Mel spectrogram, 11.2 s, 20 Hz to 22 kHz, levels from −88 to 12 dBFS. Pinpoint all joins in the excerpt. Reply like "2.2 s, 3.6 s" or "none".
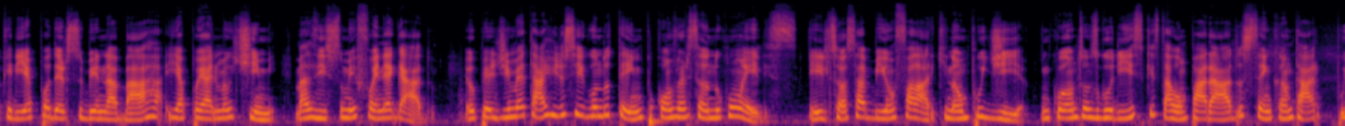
2.4 s, 3.7 s, 8.6 s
